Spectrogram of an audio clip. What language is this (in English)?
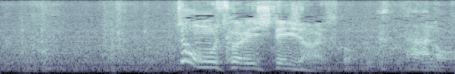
Japanese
